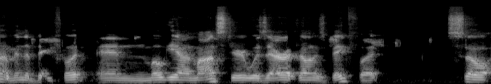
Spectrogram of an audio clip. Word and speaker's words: Mogollon: you know, you yeah, know, it's always a Mongolian monster, yeah, Mogollon. Mogollon.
